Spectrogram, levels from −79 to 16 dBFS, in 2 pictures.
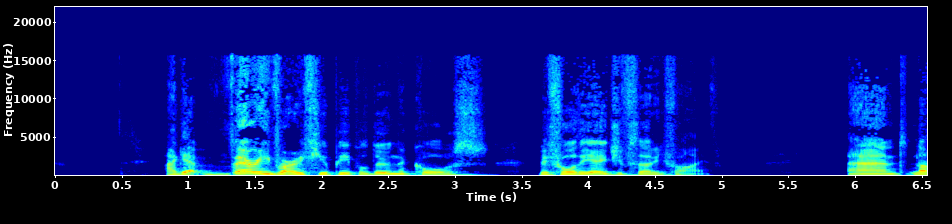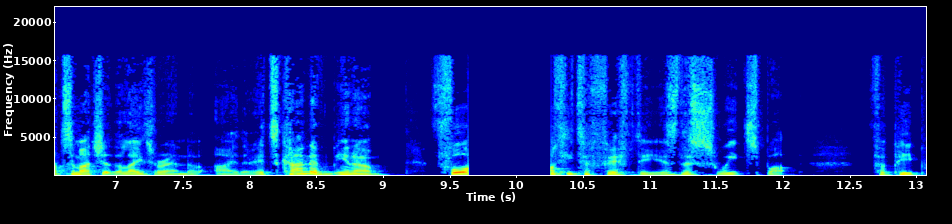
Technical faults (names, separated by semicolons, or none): rebuffering stall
